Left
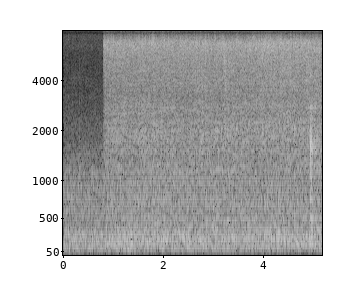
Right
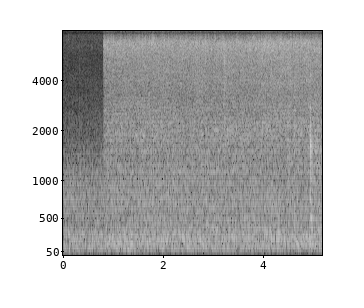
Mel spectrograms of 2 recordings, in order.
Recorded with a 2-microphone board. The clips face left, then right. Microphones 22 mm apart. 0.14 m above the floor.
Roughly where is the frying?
Centre.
